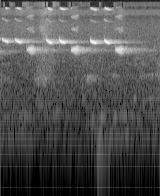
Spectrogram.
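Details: Great tit (Parus major) singing, a sedentary woodland bird of Europe and Asia: high two-note phrases, a sharp upper note dropping to a lower one, repeated quickly about four times before fading.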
